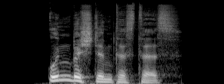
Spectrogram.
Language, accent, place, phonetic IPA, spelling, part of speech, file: German, Germany, Berlin, [ˈʊnbəʃtɪmtəstəs], unbestimmtestes, adjective, De-unbestimmtestes.ogg
- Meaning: strong/mixed nominative/accusative neuter singular superlative degree of unbestimmt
